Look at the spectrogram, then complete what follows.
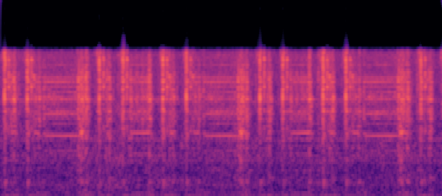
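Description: Homemade pen plotter printing: the stepper motors of its CD-drive carriages whine in short steady stretches, broken by a brisk, uneven run of clicks and taps as the marker pen is lifted and dabbed down on the paper.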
